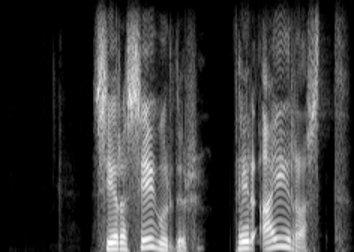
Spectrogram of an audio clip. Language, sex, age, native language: Icelandic, female, 50-59, Icelandic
